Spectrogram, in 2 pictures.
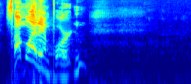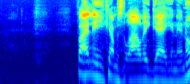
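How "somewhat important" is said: suddenly louder, higher self-important protest; mock self-importance. Preacher recalling being kept waiting, mock self-important. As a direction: puff it up with sudden volume.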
